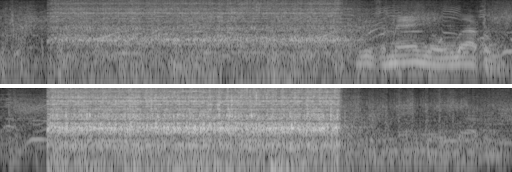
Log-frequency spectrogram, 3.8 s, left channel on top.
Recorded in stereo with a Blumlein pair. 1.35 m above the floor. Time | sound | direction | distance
0.3 | boiling | 40° right | 1.9 m
2.7 | a man speaking | 60° left | 1.8 m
